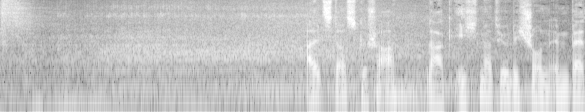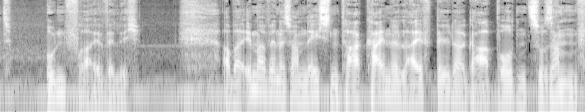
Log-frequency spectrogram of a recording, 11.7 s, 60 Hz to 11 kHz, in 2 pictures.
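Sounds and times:
bus air brakes hissing: 0:00.0 - 0:00.5
bus engine rumbling at night: 0:00.0 - 0:10.8
speech: 0:03.1 - 0:11.7.

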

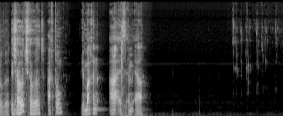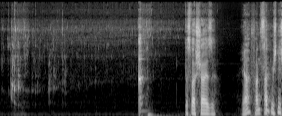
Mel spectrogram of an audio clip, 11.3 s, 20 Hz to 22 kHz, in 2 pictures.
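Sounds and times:
speech: 0:00.0 - 0:03.0, 0:09.4 - 0:11.3
faint drips: 0:04.6 - 0:09.4
fizzy drink pouring into a glass: 0:04.7 - 0:09.4.

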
